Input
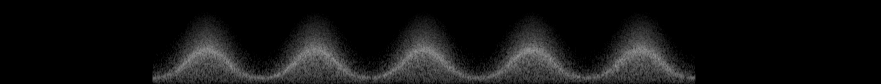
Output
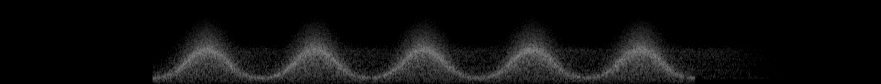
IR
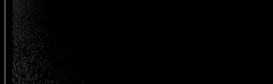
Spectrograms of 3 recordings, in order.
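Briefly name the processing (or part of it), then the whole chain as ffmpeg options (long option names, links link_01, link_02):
compressed reverb return: -filter_complex "[0:a]asplit=2[link_01][link_02];[1:a]atrim=start_sample=2205[link_03];[link_02][link_03]afir=irnorm=-1:irlink=0,acompressor=threshold=-42dB:ratio=6,volume=-5dB[link_04];[link_01][link_04]amix=inputs=2:normalize=0,volume=-5.5dB"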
